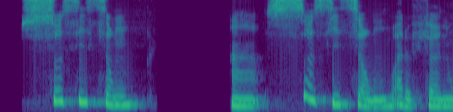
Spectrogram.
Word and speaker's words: saucisson: AU makes the sound O, right? Again, in French, we don't have short or long. Everything is short. So when you see AU, you might be tempted to say so. No, keep it short. O. So, and then double S makes the sound S, like in 7.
